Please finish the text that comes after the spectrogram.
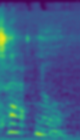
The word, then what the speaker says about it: Tettenhall: staffordshire in the midlands of england it's called tetnal at least that's how the real locals pronounce it locals also still call it the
